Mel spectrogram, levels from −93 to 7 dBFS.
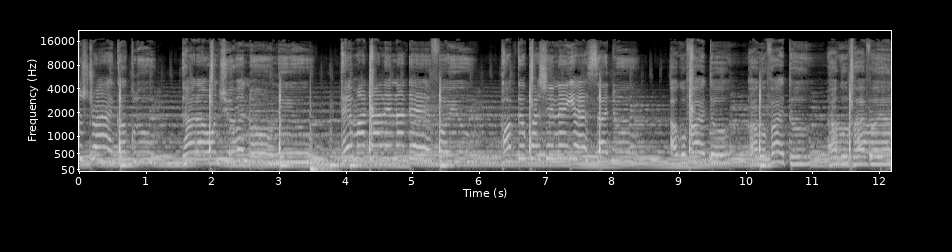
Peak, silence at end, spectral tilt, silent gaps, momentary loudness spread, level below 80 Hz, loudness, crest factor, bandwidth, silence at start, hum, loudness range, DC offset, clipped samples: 0 dBFS; 0 s; -3.5 dB/octave; none; 7 LU; -38 dBFS; -17 LUFS; 16 dB; 17.5 kHz; 0 s; none; 2 LU; under 0.1%; under 0.1%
